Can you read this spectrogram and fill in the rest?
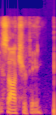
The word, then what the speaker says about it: thixotropy: Thixotropy. Is that how you say it? – Yeah, okay. Thixotropy.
